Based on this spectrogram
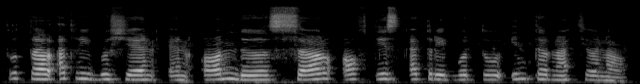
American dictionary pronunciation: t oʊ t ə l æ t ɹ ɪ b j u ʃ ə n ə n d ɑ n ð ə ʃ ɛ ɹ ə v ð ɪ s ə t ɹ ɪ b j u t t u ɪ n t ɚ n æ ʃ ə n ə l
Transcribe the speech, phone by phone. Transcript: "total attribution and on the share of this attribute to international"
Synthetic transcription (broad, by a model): t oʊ t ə l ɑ t ɹ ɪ b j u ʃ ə n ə n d ɑ n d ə s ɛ l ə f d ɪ s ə t ɹ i b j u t t u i n t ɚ n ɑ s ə n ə l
